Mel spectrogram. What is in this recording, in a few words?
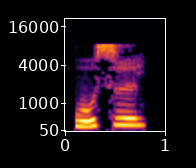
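"无私", Mandarin Chinese; hsk; chinese-flashcards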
